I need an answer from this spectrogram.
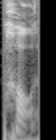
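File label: "pou", Mandarin pinyin, neutral tone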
